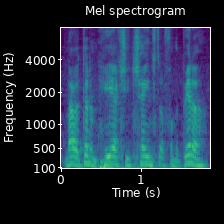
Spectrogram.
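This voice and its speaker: A man voicing a laid-back, teasing adult male ninja mentor with a dry, low-key delivery. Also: fairly even intonation, very fast, slightly rough, soft background music. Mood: calm.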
